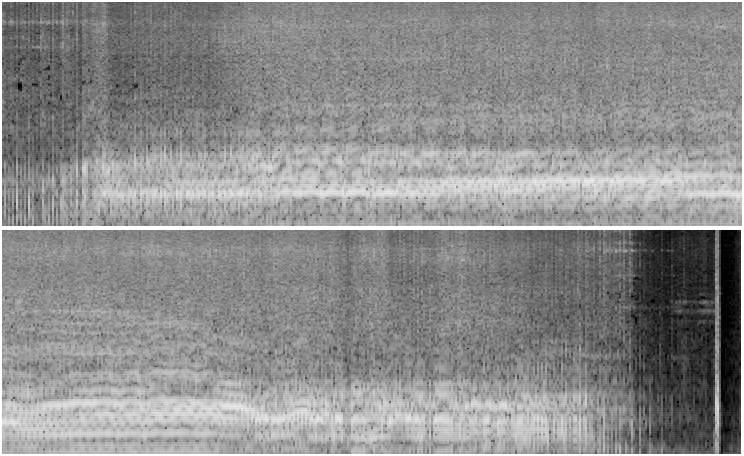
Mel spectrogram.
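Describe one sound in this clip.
A gasoline chainsaw cuts at full throttle through a coconut trunk.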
